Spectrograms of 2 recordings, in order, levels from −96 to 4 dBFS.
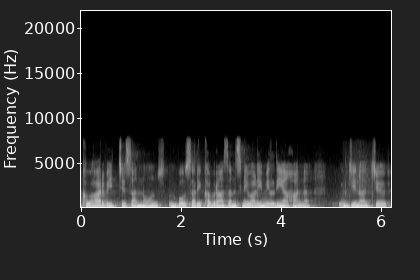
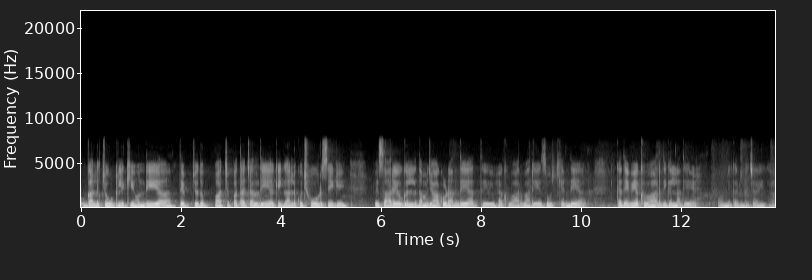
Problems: background sounds at intervals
